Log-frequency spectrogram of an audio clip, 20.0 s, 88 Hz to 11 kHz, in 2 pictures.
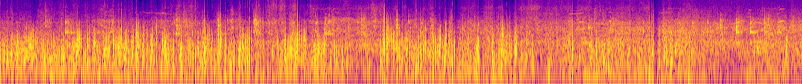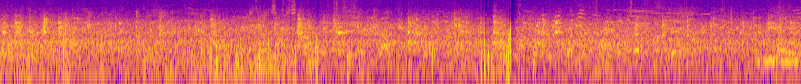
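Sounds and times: wind rumbling on microphone: 0.0s - 20.0s
people talking: 12.0s - 20.0s.

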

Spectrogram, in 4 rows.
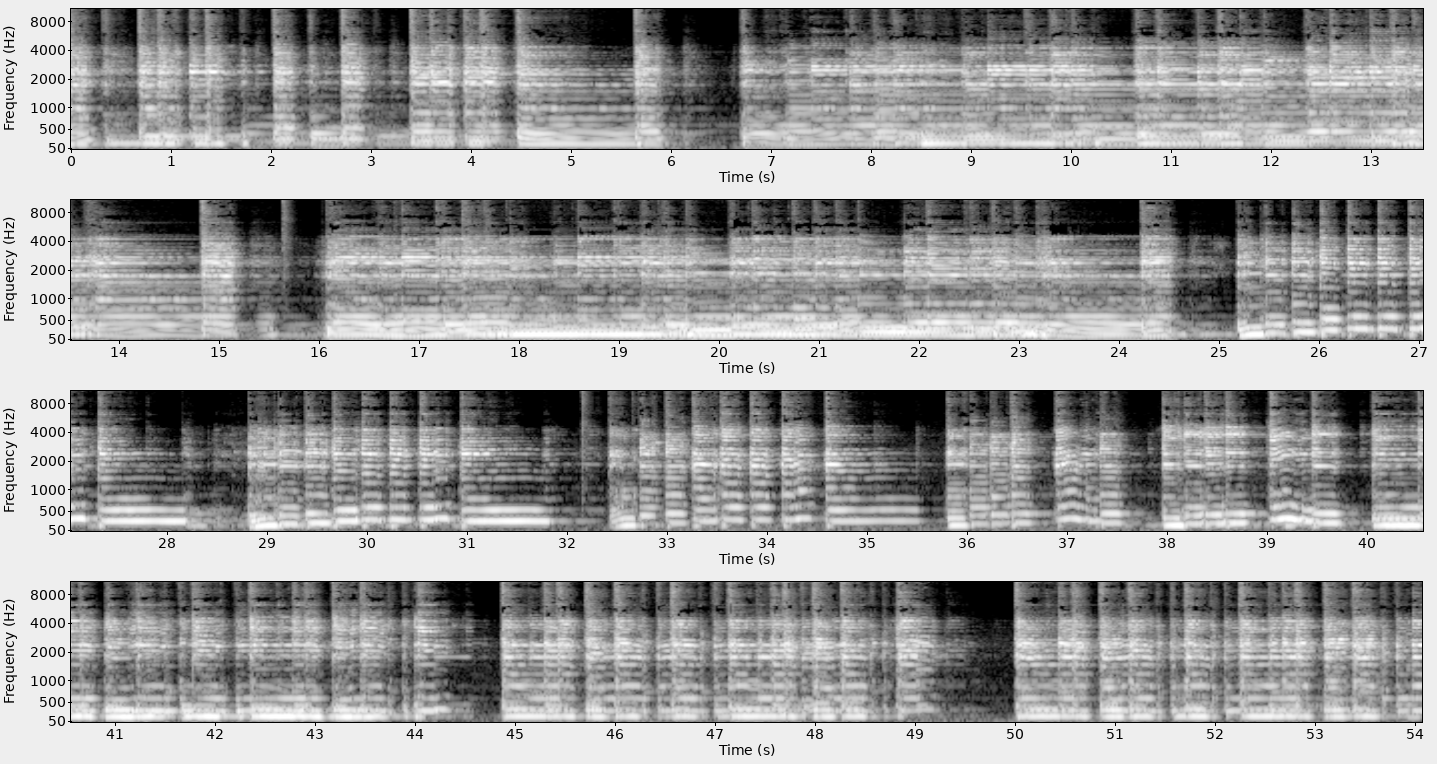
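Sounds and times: electric guitar: 0.0s - 54.0s.

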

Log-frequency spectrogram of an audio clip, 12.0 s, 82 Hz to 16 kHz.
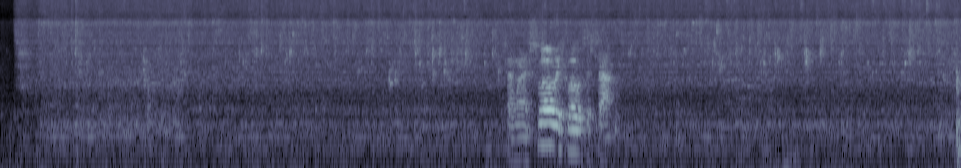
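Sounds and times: tap running into a steel sink: 11.8s - 12.0s.

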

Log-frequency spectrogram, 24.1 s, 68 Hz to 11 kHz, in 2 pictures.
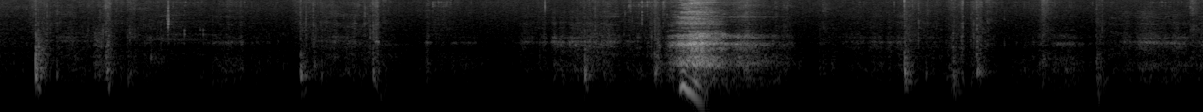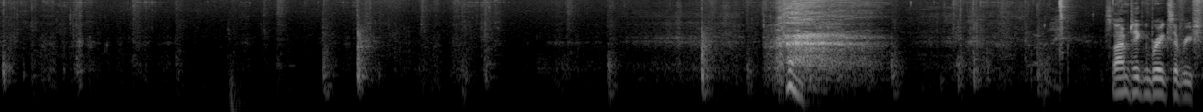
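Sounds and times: person breathing: 0.4s - 23.1s
light thuds on hardwood floor: 14.3s - 14.6s.

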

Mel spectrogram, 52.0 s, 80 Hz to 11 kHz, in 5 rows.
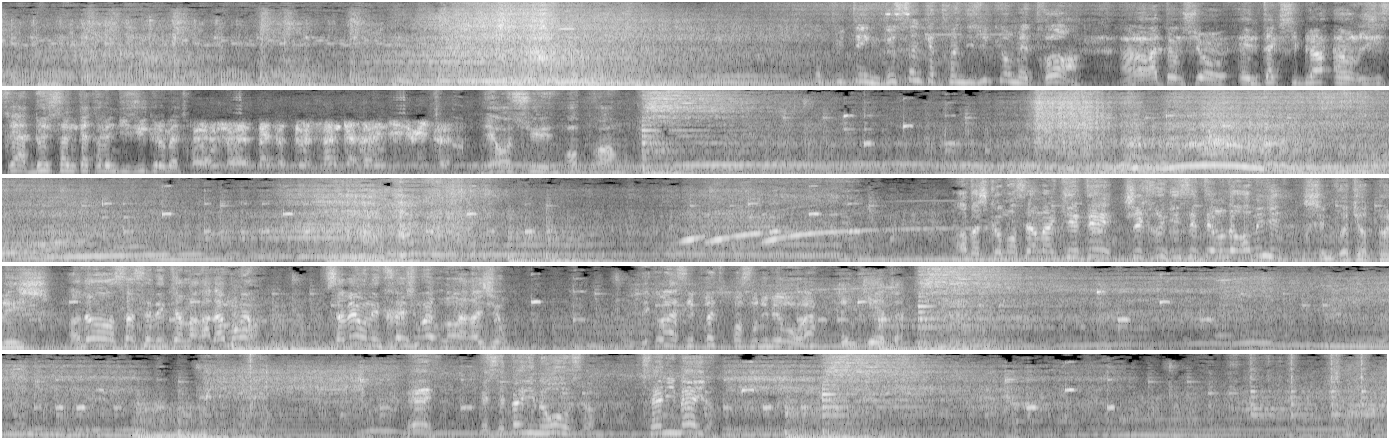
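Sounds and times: rock music: 0.0s - 7.9s, 11.8s - 29.8s
low vehicle drone: 0.0s - 8.4s, 11.7s - 52.0s
car passing at high speed: 0.6s - 7.3s
police siren winding up: 25.7s - 27.5s.

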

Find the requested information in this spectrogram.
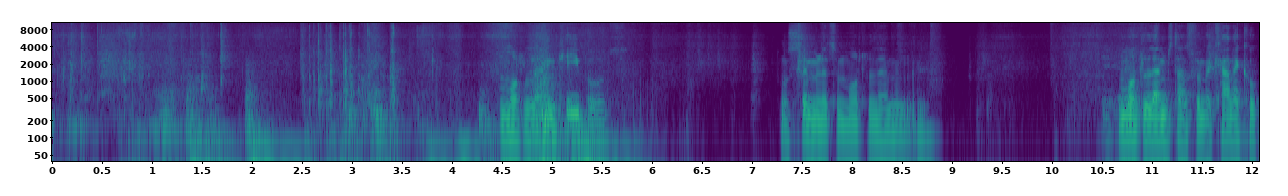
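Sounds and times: mechanical keyboard clicks: 2.5s - 3.5s.

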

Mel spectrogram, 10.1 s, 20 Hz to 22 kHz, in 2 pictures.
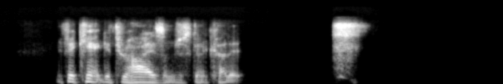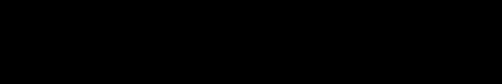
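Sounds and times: sneeze: 3.4s - 3.7s.

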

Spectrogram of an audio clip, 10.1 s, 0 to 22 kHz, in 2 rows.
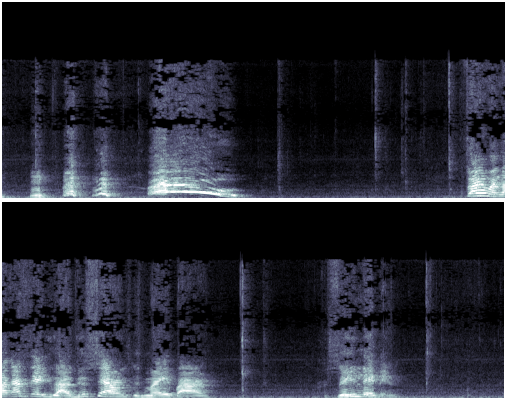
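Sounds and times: man laughing: 0.3s - 1.2s.

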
